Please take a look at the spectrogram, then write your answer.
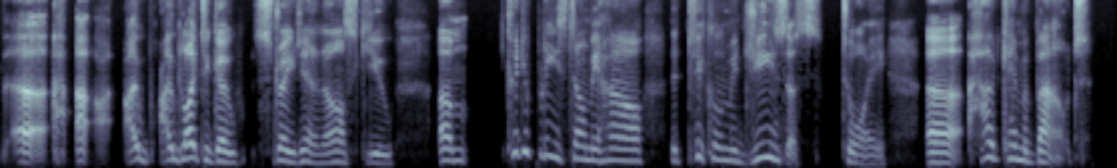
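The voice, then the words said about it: English accent. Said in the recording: “you have a very interesting accent, and I love it ... I wish I had an English accent”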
